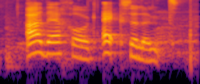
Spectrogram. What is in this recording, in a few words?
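"ardderchog" excellent, Welsh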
